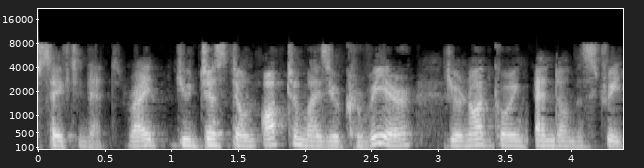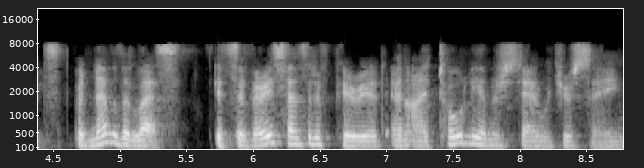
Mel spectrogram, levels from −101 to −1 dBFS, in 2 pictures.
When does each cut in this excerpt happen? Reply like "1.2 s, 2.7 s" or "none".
3.0 s, 3.7 s, 4.6 s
